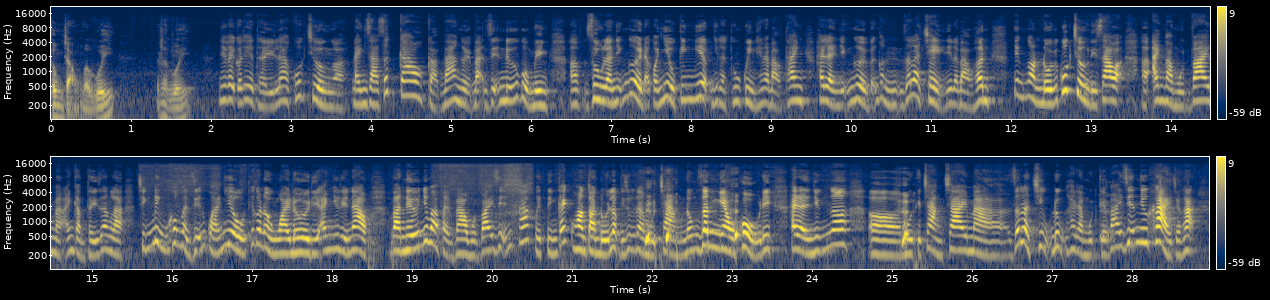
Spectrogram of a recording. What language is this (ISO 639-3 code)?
vie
